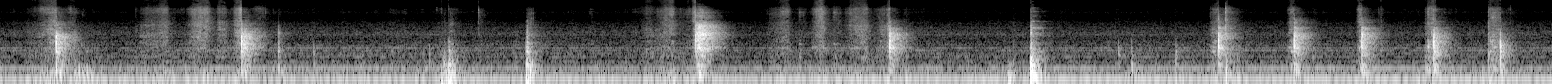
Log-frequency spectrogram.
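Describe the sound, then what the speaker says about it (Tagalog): A knife cuts through a large peeled mango on a board, giving a steady series of sharp chopping taps, close and clear over a low constant hum, with no talking. "Hiwain na natin siya. Ganyan ang paghiwa kasi masyadong malaki yung mangga."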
